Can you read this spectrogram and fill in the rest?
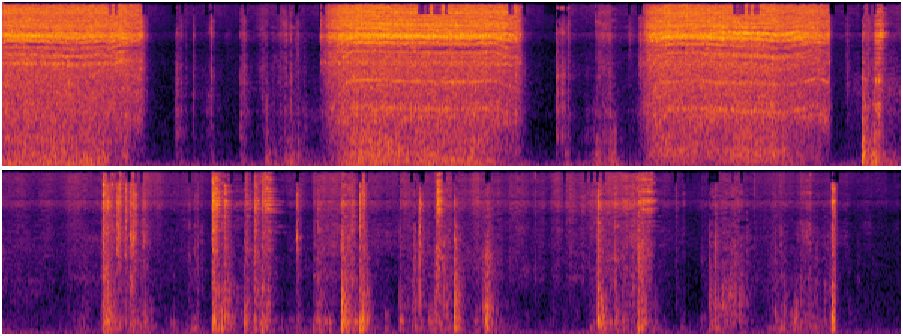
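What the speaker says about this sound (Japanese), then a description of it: "ドリルで穴を開けます。" A power drill whines loudly in three long bursts drilling dowel holes in wood, each lasting about a second, followed by scattered clicks and knocks of handling parts.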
